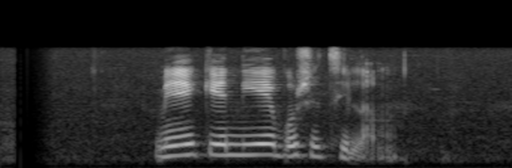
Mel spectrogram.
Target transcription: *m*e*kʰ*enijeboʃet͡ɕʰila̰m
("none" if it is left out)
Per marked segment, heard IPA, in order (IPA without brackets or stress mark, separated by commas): m, k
